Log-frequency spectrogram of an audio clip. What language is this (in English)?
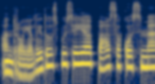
Lithuanian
